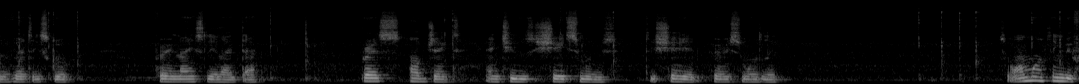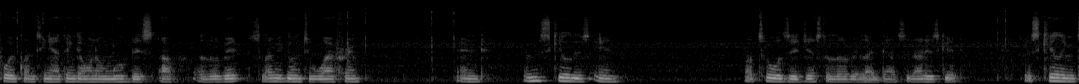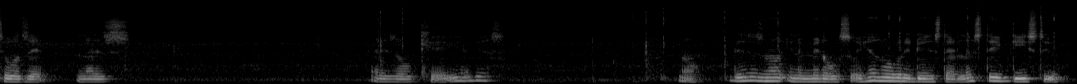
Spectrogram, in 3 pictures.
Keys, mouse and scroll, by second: 0.1 click, 0.6-4.9 middle drag, 1.1 Tab, 4.9-6.5 drag, 6.5-11.0 middle drag, 12.4 KP_3, 13.6 z, 14.7 shift+middle click, 15.2 Tab, 15.5 shift+middle click, 15.9-16.5 scroll up 1, 16.5 s, 21.3 shift+click, 23.5 ctrl+z, 24.3 ctrl+shift+z, 24.8 ctrl+z, 25.8-30.9 shift+middle drag, 26.3-26.7 scroll up 2, 26.7 ctrl+z, 27.3 ctrl+shift+z, 28.1 ctrl+z, 28.7-29.3 scroll up 2, 29.8-30.2 scroll up 1, 30.9-31.8 right drag.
